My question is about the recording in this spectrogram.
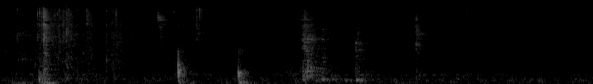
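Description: Quiet table sounds of cooked shrimp being peeled by hand and eaten: soft crackles of shell and a few light clicks scattered through.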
